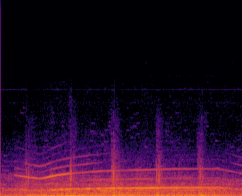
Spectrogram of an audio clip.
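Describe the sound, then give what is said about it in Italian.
Police car sirens speeding past outside a movie theater: loud, continuous wailing tones holding fairly steady pitch, with regular pulsing bursts layered over traffic rumble throughout. “Mentre le auto della polizia sfrecciano di fronte al Texas Movie Theater”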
